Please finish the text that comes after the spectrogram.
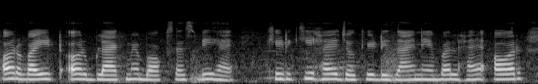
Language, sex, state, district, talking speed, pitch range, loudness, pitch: Hindi, female, Karnataka, Koppal, 165 wpm, 220-245 Hz, -16 LUFS, 230 Hz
